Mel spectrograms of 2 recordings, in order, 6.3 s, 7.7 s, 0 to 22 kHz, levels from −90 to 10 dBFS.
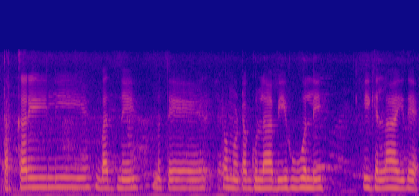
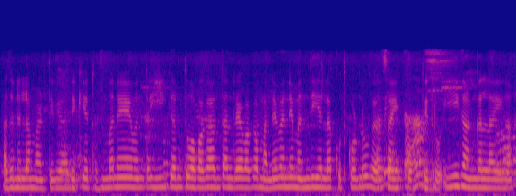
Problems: none marked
